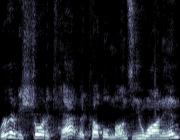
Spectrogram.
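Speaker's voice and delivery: sarcastic welcoming tone. Retelling inviting a stray cat inside: retelling a sarcastic invitation. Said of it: "sarcastically opened the screen door and invited".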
